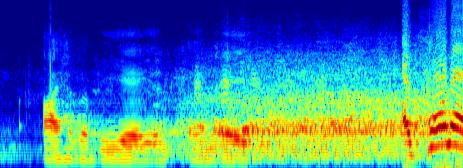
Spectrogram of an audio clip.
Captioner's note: audience laughs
